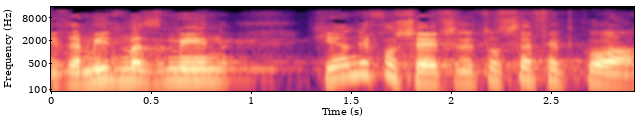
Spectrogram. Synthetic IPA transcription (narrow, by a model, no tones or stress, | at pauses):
it̪amid̪mazminkianiχo̞ʃe̞vʃezet̪o̞se̞fe̞t̪koa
